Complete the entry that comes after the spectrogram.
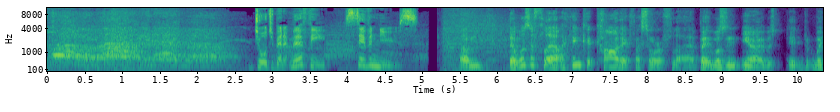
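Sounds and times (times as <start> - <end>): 
concertgoers singing together at Southern Cross Station: 0.0 - 5.1
speech: 2.8 - 10.3.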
